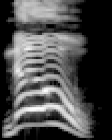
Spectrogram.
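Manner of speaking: desperate no; scream. A narrator's reading. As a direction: scream to stop the shot. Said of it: "I screamed".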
